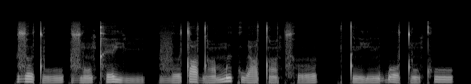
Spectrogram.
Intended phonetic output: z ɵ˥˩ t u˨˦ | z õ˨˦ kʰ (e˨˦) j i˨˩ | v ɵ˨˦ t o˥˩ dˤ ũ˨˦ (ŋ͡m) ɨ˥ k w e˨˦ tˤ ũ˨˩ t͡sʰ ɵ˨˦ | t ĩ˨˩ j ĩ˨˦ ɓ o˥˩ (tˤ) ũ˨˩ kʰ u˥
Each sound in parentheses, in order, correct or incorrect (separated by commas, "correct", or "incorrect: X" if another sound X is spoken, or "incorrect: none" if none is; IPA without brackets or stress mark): incorrect: e˧˥˧, incorrect: m, incorrect: t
